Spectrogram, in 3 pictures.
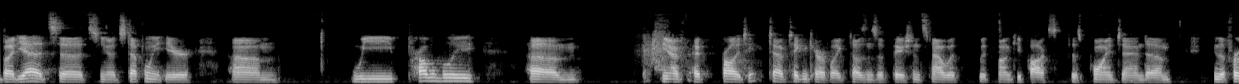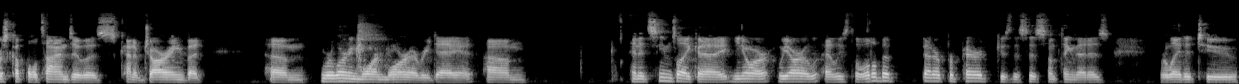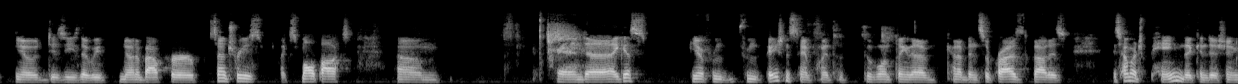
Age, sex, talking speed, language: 20-39, male, 200 wpm, English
